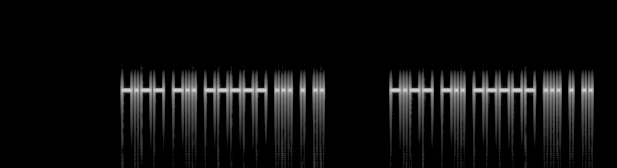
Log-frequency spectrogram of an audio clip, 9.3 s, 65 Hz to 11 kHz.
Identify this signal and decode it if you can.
Morse code, heard as a keyed tone, about 25 wpm, 700 Hz. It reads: YD0SEI YD0SEI
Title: DXCC-100 Call Signs - 6 Characters - Repeated 2x - 25wpm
